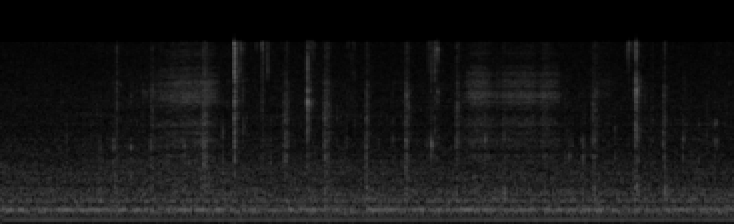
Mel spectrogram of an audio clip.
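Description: A person quietly chewing a mouthful of food, with a few faint clicks, over a steady low hum.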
